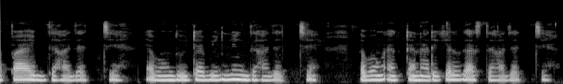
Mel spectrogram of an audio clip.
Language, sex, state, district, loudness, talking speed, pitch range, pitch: Bengali, female, Assam, Hailakandi, -15 LUFS, 150 wpm, 195-210 Hz, 200 Hz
